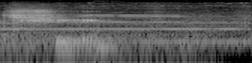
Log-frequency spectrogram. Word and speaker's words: Sith: It's Kit. It's Kit, she. And it's not Sith, it's she. Pronounced she or she.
